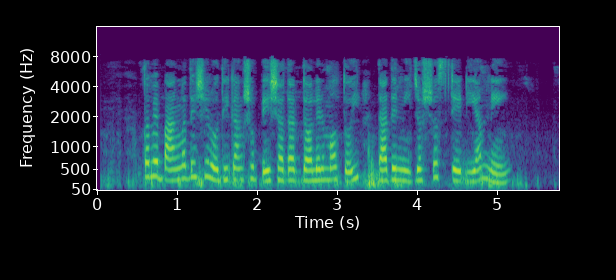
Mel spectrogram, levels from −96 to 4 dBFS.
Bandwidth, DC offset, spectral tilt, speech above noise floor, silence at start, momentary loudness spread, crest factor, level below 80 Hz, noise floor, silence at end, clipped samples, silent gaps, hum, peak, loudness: 8 kHz; under 0.1%; -5 dB/octave; 25 dB; 0.1 s; 5 LU; 14 dB; -54 dBFS; -40 dBFS; 0.5 s; under 0.1%; none; none; -2 dBFS; -15 LUFS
